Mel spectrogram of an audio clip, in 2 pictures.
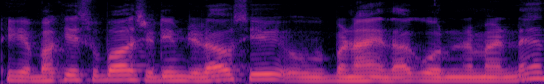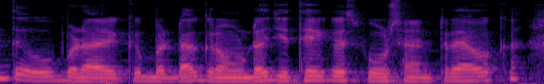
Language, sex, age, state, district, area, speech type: Dogri, male, 30-45, Jammu and Kashmir, Udhampur, rural, spontaneous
